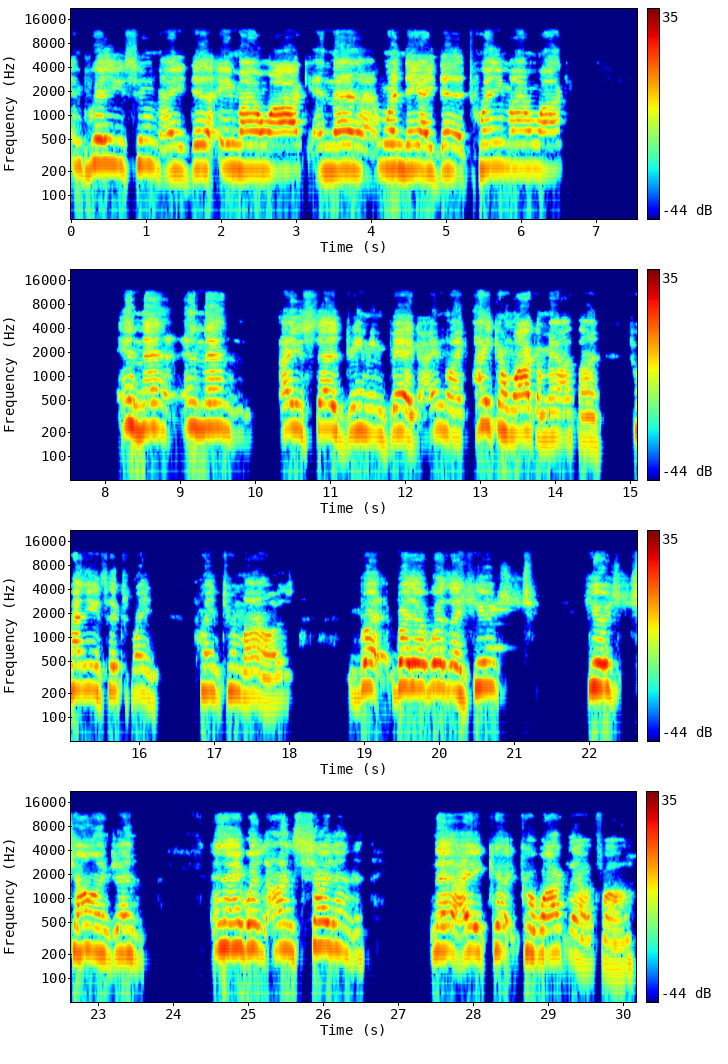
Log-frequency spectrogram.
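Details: Dysarthria from cerebral palsy present since birth in a man, which he attributes to oxygen loss from a kinked umbilical cord; it affects his voice and coordination.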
